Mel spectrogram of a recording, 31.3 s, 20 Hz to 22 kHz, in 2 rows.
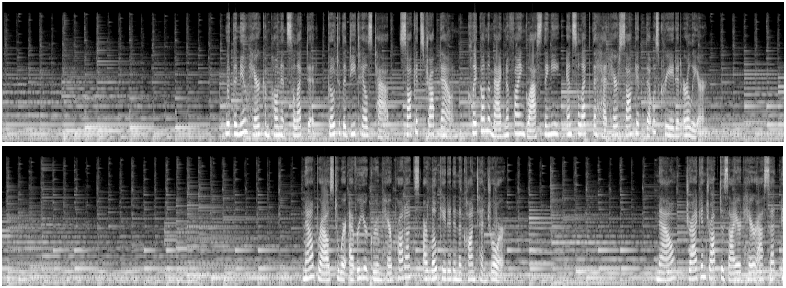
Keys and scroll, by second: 0.3 1, 0.3 Return.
